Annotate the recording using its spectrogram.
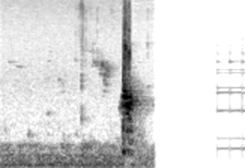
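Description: A single short, loud dog bark over a steady low rumble. The sound cuts off abruptly about a second and a half in.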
